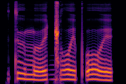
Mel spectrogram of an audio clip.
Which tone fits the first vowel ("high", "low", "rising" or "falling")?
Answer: falling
